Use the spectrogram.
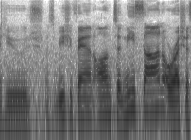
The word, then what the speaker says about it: Nissan: Mitsubishi fan on to Nissan or I should say Nissen as it's pronounced in Australia and around lots of places in the world GT R 2017 pretty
